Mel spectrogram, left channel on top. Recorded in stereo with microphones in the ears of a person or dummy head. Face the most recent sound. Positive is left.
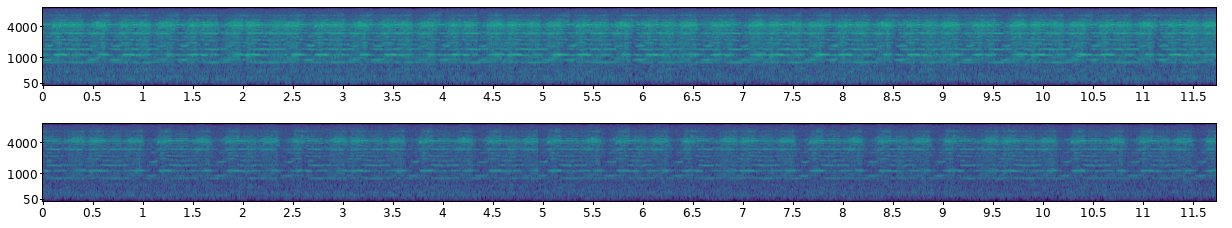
No sound to turn to.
